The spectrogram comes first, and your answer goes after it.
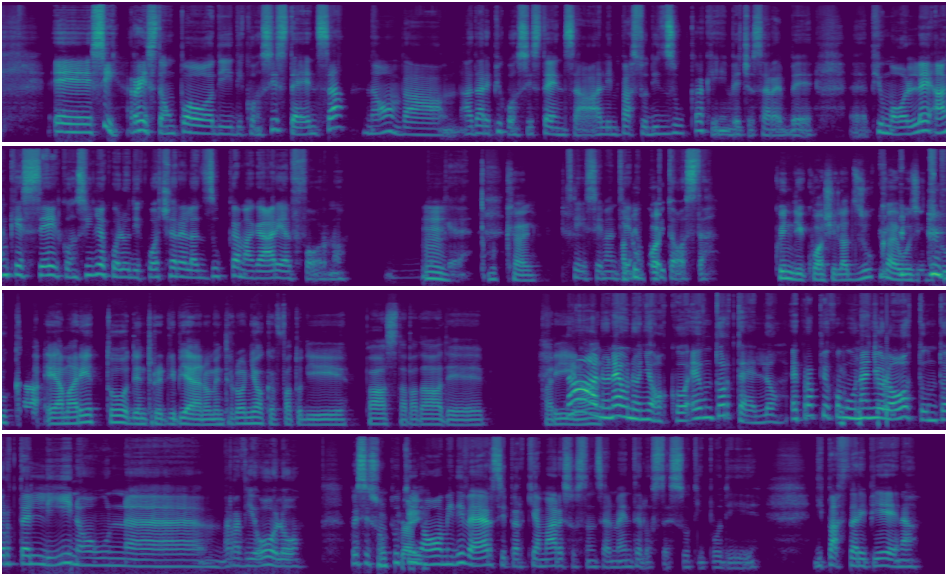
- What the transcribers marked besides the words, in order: throat clearing; "tortello" said as "turtelo"; tapping
- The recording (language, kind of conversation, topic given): Italian, podcast, C’è una ricetta che racconta la storia della vostra famiglia?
